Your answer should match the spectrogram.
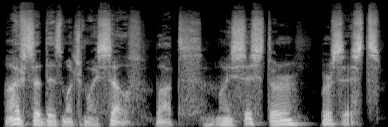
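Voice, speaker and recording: Husky, formal scholar. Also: male voice, low-pitched, sharp tone, no echo, studio quality, heavily acted. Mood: measured, formal. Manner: formal, measured, articulate, precise wording. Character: male scholarly researcher, earnest, weary, formal elder brother. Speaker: game voice actor. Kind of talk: video game character dialogue.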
